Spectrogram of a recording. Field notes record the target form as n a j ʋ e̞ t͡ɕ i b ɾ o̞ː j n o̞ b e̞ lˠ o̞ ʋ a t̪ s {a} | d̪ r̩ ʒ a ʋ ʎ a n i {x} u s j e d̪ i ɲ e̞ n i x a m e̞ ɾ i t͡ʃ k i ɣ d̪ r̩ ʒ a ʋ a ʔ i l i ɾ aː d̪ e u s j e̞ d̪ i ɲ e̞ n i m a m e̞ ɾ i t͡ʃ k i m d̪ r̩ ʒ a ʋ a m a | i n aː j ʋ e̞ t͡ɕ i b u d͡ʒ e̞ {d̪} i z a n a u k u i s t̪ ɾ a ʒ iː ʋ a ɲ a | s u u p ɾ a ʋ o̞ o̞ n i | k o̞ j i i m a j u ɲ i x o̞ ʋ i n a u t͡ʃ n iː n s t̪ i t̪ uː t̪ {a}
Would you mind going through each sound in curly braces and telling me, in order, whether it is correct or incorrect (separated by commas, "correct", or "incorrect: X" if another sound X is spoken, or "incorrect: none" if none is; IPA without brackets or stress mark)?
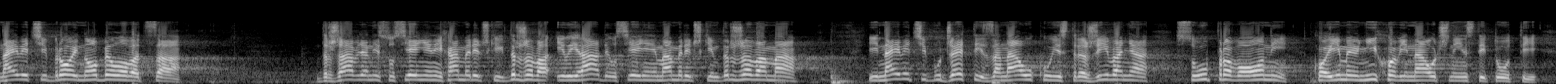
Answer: correct, incorrect: s, incorrect: t̪, incorrect: i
